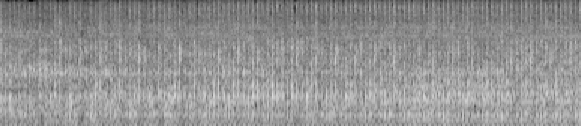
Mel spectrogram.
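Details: VW diesel after cylinder head replacement and tightening of loose injectors: loud, steady diesel clatter at an even idle with no misfire or stumble; healthy idle.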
